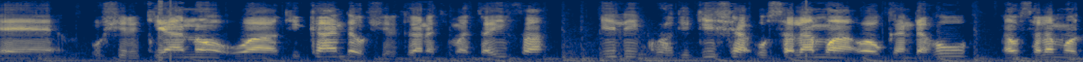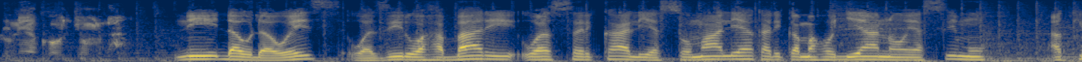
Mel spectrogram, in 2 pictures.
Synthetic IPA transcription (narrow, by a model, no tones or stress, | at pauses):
uʃiɾikianɔwakikandauʃiɾikianɔwakimataifa | ilikuhakikiʃaʔusalamawaukandahuːnʔausalamawaɗuniakwauʄum̩la | niɗauɗawɛzwaziɾiwaɦaɓaɾiwʔasɛɾikalijasɔmaliakatikamaɦɔʄianɔjasimu | a̰k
